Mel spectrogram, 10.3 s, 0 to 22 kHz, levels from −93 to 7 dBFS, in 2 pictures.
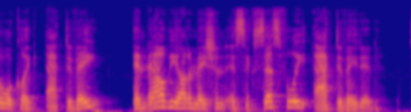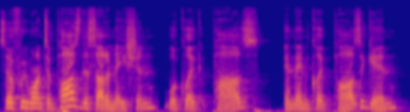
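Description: Corrupt frames decoded at 1.75 to 1.93 s, 3.09 to 3.15 s and 8.73 to 8.76 s: the decoder played frames whose bits had been flipped, so misread gains and codes pushed energy into the wrong frequencies. The first, longest burst spans what sounds like several frames and peaks near about -15 dBFS, heard as a chirp, squeak or burst of noise. The second is a brief, quieter error around about -25 dBFS. The third is a short error of a couple of frames near about -20 dBFS.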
